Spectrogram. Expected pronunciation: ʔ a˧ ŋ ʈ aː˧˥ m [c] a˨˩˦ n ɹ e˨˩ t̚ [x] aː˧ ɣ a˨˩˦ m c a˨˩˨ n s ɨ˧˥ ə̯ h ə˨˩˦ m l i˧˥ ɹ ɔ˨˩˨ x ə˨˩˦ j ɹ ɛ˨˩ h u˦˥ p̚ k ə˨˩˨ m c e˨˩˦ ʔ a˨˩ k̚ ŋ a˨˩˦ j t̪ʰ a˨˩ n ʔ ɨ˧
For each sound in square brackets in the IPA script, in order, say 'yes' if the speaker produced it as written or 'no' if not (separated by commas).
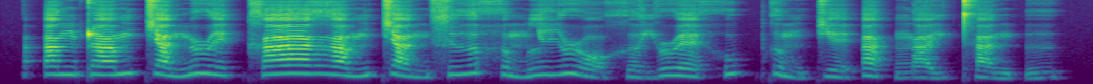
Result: yes, yes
